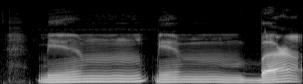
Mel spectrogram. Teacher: Berubah bunyi nun matinya berubah menjadi bunyi mim mati. Min jadi mim. Tapi agak samar sedikit. Ya, bibirnya tapi jangan rapat. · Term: iklab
